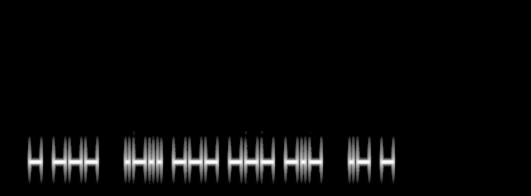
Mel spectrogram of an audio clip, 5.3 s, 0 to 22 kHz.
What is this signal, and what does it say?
Morse code, heard as a keyed tone, about 37 wpm, 700 Hz. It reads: TO LOOK AT
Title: Speed-Racing - Sets of 3 Words 30wpm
